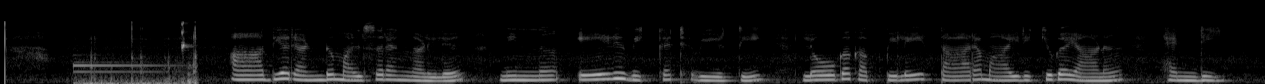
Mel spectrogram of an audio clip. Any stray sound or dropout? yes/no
yes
